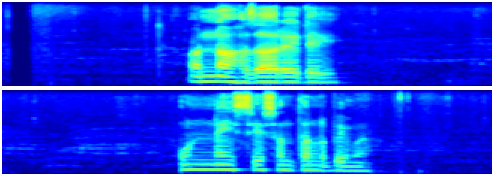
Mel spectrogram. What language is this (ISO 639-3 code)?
nep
